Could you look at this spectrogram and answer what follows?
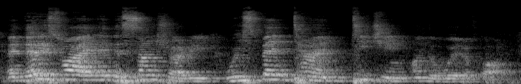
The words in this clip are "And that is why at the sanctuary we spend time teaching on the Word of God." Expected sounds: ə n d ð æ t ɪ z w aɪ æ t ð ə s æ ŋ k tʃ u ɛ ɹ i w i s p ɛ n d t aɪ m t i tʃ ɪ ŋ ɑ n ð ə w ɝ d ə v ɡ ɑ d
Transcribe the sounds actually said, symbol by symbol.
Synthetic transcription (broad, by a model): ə n ð æ t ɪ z w aɪ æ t ð ə s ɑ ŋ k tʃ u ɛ ɹ i w i s p ɛ n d t aɪ m t i tʃ ɪ ŋ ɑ n ð ə w ɝ d ə v ɡ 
